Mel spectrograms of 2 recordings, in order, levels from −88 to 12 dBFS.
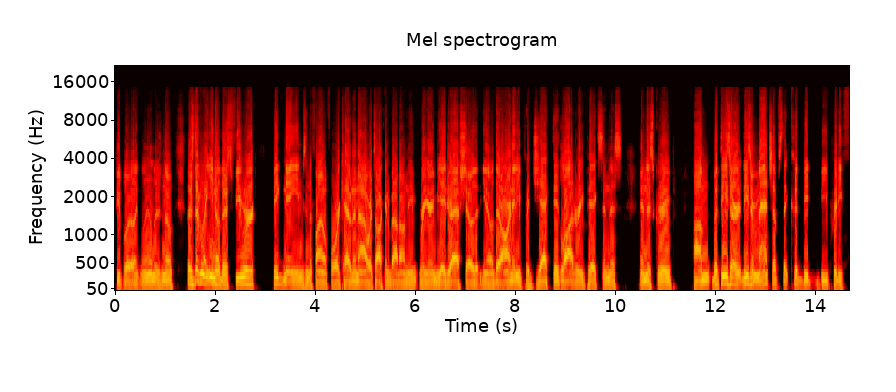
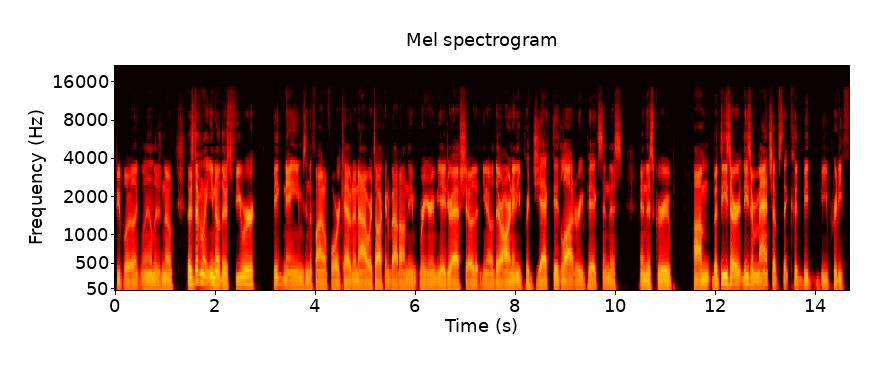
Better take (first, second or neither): second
